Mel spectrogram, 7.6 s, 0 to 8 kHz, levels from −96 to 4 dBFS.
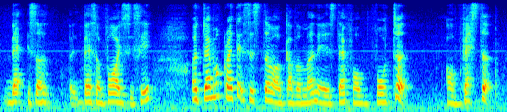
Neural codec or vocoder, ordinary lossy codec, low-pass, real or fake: none; none; 7.2 kHz; real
